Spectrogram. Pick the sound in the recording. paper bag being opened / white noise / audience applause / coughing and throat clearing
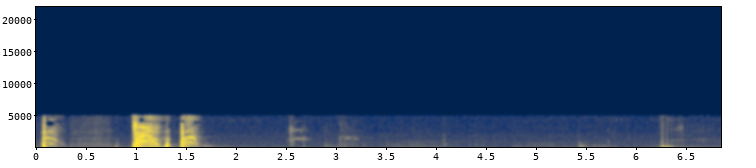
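coughing and throat clearing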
